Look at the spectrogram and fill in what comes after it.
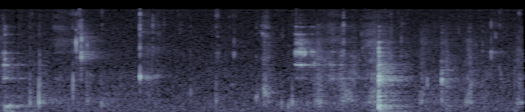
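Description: Close-miked chewing of steamed green beans, with small clicks of a fork against the plate and one louder clack about four seconds in as the fork is set down on the plate.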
